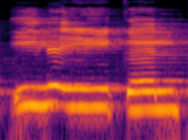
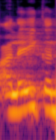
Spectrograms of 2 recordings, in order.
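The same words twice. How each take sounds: First: الیکل begun with a clear i vowel, slowly chanted; correct ilaika. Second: الیکل spoken quickly in an ordinary voice, not chanted; wrong reading. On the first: Teacher giving the correct reading to students. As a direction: start الیکل on a short i, drawn out. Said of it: "اس کو الیکل نہیں پڑھنا، ای پڑھنا ہے". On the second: Teacher showing students the wrong way, spoken plainly. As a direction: say الیکل casually, as the mistake. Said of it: "اس کو الیکل نہیں پڑھنا". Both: Shown as a demonstration.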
